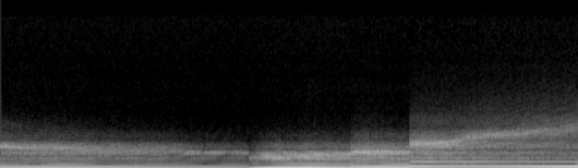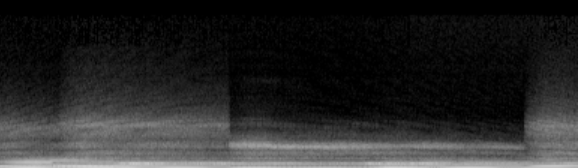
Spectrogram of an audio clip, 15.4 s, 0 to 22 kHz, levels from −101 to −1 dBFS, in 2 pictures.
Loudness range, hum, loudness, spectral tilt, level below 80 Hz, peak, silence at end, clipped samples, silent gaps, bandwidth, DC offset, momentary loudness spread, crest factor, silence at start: 7 LU; none; -27 LUFS; -7.5 dB/octave; -30 dBFS; -10 dBFS; 0 s; under 0.1%; none; 7.2 kHz; under 0.1%; 16 LU; 16 dB; 0 s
